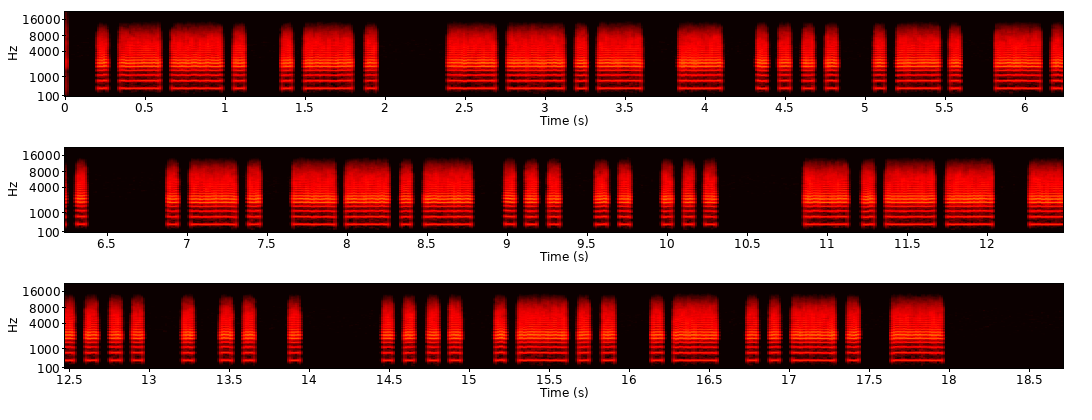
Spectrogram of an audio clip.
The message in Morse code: … QTHRD RQSIS YBEIE HLAFT

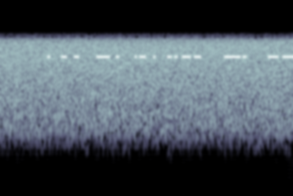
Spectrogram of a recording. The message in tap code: none

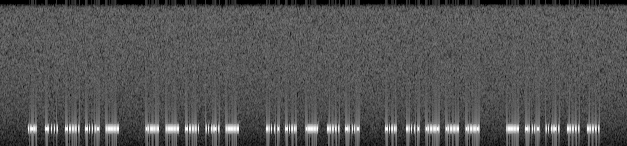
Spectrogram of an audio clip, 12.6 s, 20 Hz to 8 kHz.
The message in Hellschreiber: ILFH8 Q8PJ8 VK67W KVGOG 9WJ77

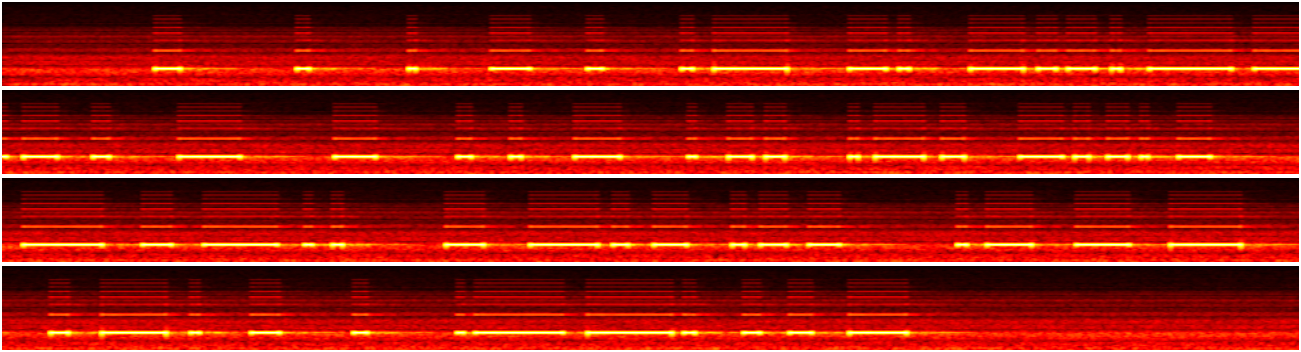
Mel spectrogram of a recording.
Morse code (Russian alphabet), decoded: none

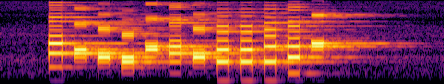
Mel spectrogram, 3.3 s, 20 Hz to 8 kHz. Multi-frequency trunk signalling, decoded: KP 6310934478 ST

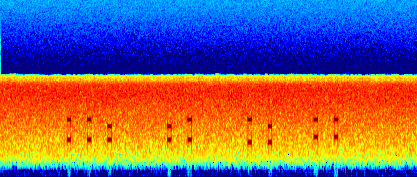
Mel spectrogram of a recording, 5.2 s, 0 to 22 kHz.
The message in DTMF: 664 46 31 99

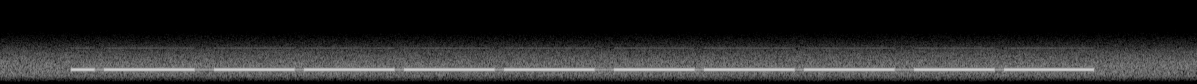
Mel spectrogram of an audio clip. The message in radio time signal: 0 1 0 0 0 1 0 0 1 0

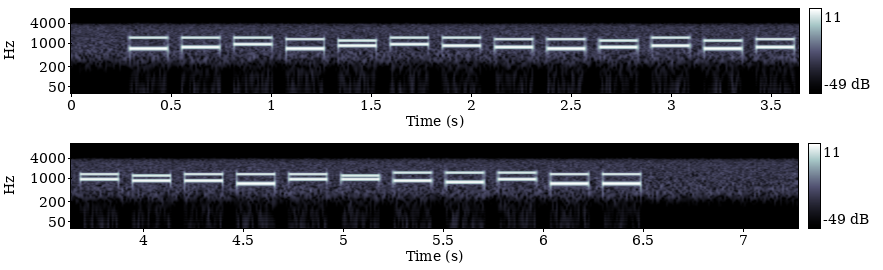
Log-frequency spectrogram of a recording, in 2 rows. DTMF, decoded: 36#27#952491507820*96#22

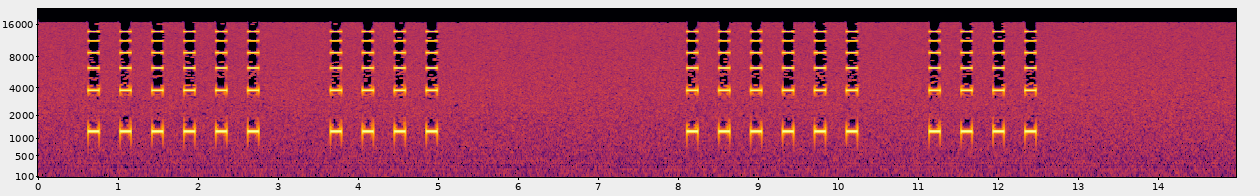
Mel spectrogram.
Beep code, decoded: 6-4

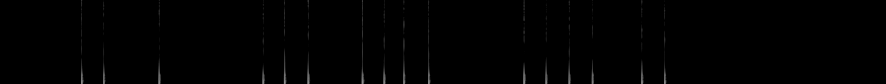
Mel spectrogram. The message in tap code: FOR

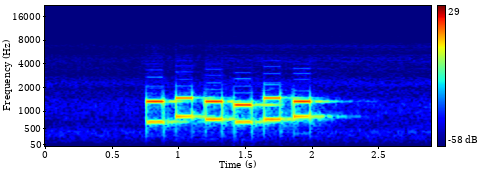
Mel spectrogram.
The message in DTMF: 295168

